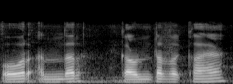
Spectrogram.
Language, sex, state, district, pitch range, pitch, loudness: Hindi, male, Uttar Pradesh, Saharanpur, 120-135 Hz, 130 Hz, -19 LUFS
